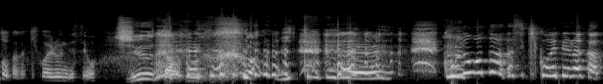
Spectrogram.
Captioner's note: laughs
